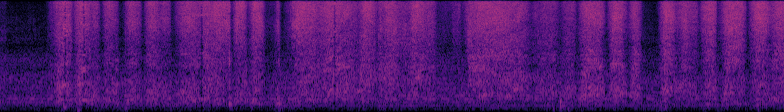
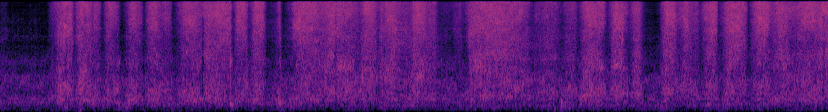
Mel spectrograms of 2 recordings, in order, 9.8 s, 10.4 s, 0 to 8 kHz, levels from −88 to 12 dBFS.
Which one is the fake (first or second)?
second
